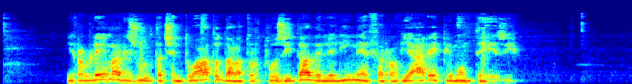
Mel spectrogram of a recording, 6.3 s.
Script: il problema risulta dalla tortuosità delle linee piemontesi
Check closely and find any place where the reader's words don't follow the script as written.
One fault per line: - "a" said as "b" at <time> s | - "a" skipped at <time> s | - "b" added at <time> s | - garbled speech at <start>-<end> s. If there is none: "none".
- "accentuato" added at 1.6 s
- "ferroviarie" added at 3.7 s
